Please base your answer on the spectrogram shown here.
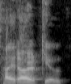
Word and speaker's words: hierarchical: Finally, we have, penultimately we have as our fourth example of inheritance called hierarchical inheritance. Pardon my mispronunciation, it's hierarchical inheritance. So in this case, a base class basically will contain more than one derived class.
